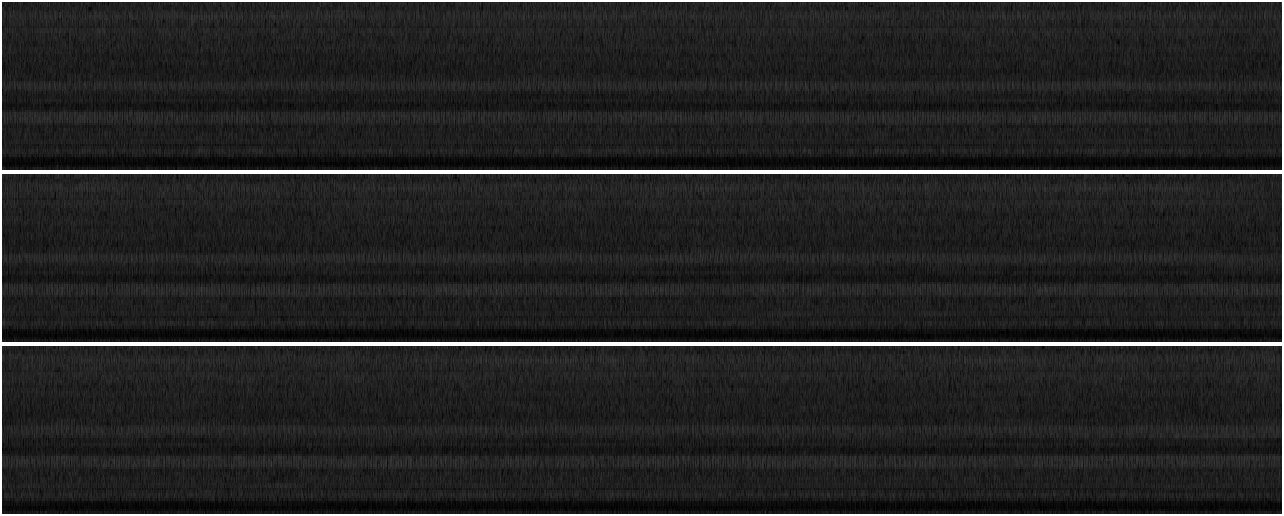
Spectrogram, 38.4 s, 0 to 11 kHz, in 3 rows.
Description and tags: Simply a tape playing in my VCR.Recorded with the built in mics on my Zoom H4 inside the tape door.
drone, motor, tape, transport, vcr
